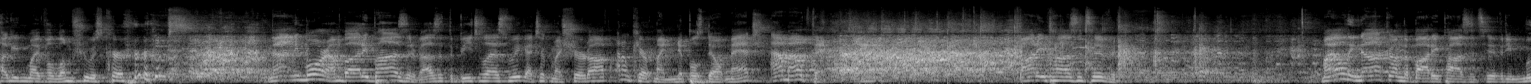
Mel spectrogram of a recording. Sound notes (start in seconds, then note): 8.1 audience laughing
